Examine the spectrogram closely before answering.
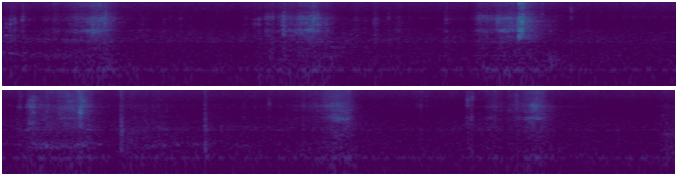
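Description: Peeled cucumber being twisted through a handheld pencil-sharpener-style vegetable slicer: faint cutting scrapes, about one a second, six in all.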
